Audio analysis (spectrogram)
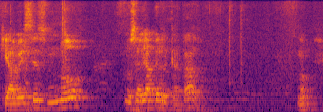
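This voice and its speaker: A man speaks at a fairly high pitch with ordinary pitch variation. Room echo is audible, and background noise is noticeable. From Colombia, Santander. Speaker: priest. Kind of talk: lecture.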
